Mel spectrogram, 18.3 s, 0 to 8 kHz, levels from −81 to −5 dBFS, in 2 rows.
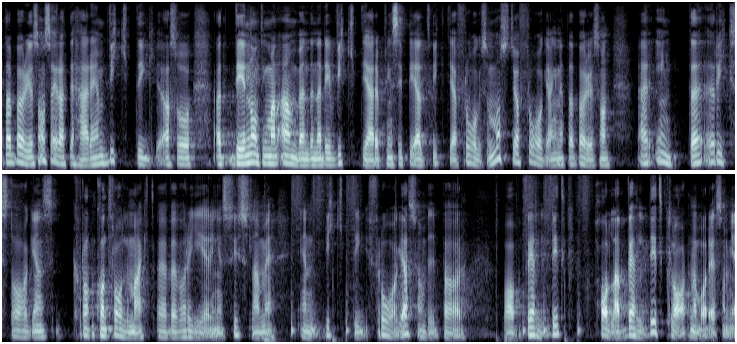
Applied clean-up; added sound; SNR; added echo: neural mask model RNNoise.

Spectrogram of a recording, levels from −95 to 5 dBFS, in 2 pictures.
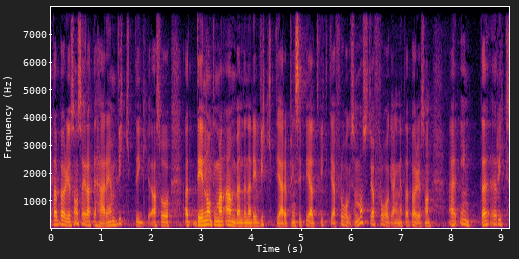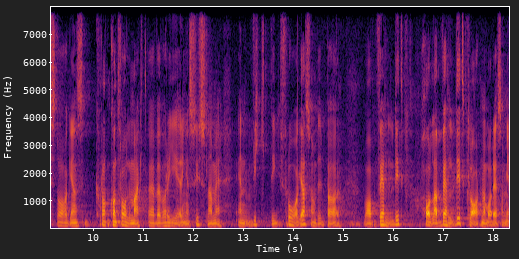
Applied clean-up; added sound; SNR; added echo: none; none; none; none.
